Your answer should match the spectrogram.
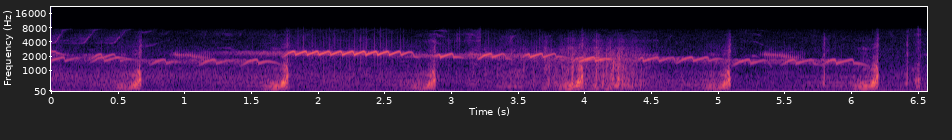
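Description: Cartoon forest soundtrack played backwards: many rapid chirping, trilling animal calls overlap one another, like birds. Five sharp sweeping sounds come about a second apart.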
